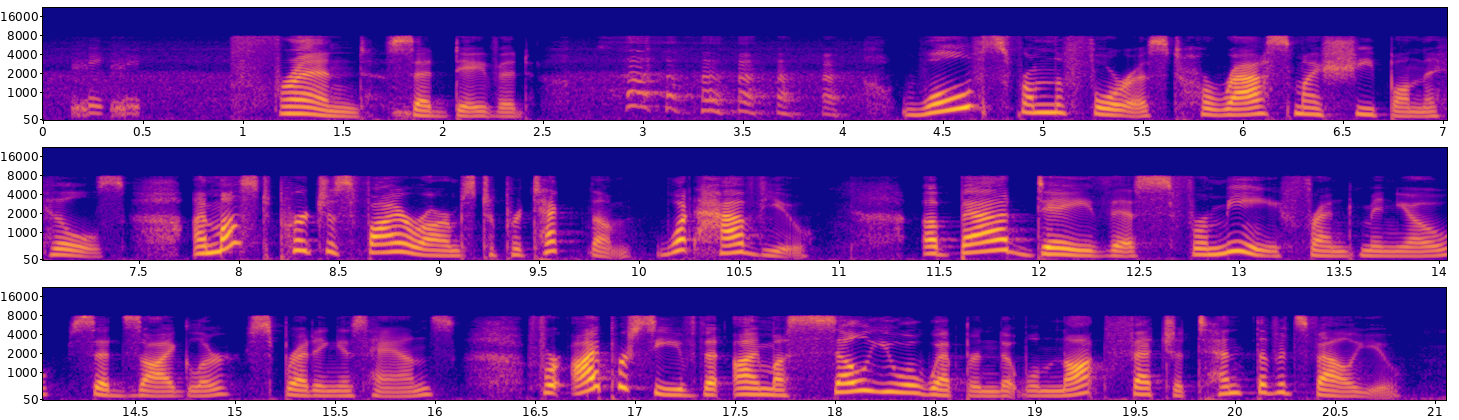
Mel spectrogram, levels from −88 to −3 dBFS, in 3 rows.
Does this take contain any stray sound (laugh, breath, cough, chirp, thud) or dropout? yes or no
yes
